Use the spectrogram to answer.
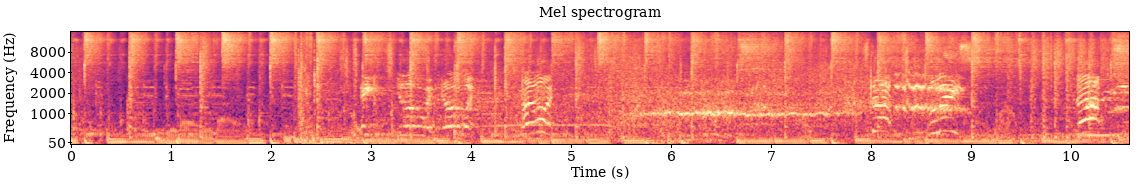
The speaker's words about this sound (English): shoots out a tire, and the car skids to a halt.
